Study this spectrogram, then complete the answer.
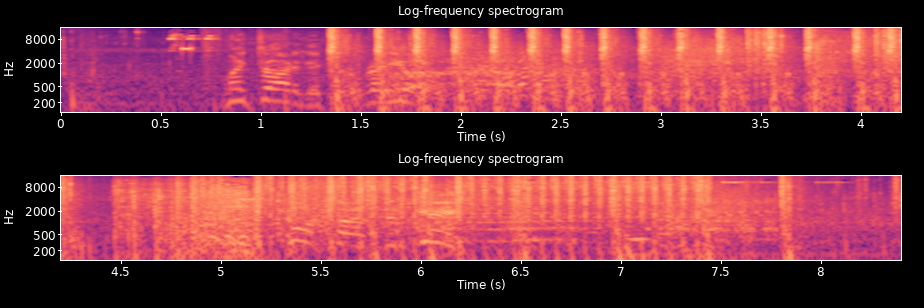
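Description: Rapid gunfire bursts loudly and repeatedly.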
